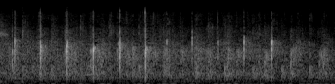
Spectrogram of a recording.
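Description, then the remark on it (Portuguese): A church audience applauds the Lord for the lives of returning sisters, servants of God from UFADIG, many hands clapping in a dense, continuous patter with a few sharper, louder claps standing out irregularly above the crowd. “Você pode aplaudir ao Senhor pela vida das Glória nossas irmãs.”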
